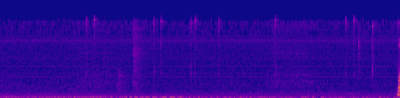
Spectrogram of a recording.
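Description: Faint, scattered clicks of a computer mouse, a dozen or so spread irregularly, over a low steady hum.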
